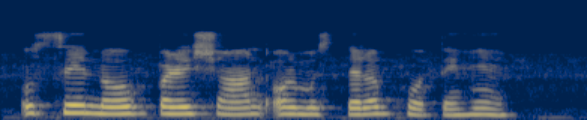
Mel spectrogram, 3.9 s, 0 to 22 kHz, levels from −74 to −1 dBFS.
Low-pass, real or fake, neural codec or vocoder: 7.2 kHz; fake; codec, 16 kHz, 4 kbps, FunCodec, trained on LibriTTS, 50 frames a second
